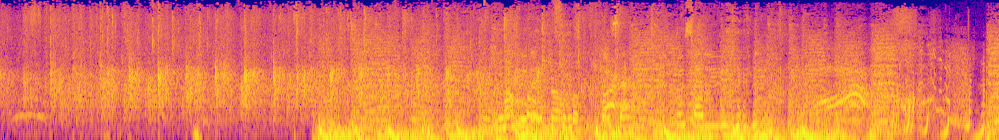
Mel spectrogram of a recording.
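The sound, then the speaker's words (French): Loud, dense clapping from an audience welcoming three guests fills the whole stretch, and after a few seconds upbeat music with a thumping bass line starts underneath the continuing applause. “Alors, j'aimerais maintenant accueillir trois invités avec un tonnerre d'applaudissements.”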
